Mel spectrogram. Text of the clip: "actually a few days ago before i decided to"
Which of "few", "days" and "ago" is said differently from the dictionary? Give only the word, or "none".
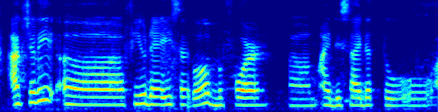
days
